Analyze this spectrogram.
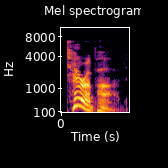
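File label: "pteropod", British English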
